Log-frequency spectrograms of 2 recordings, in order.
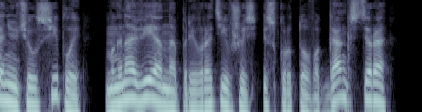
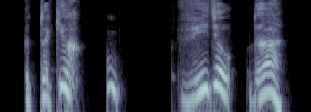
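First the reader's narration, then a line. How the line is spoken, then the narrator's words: Even hoarser, dry throat. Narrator (Russian): Начал он еще более сипло, видимо, в горле пересохло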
